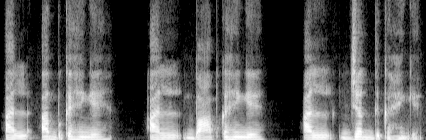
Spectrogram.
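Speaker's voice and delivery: "अल" said with a clearly sounded L before each word; clear lam. Shown as a demonstration. Teacher showing students the clear lam of izhar. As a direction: pronounce the lam of "अल" fully, a slightly slow demo. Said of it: "लाम को clearly pronounce करेंगे".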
